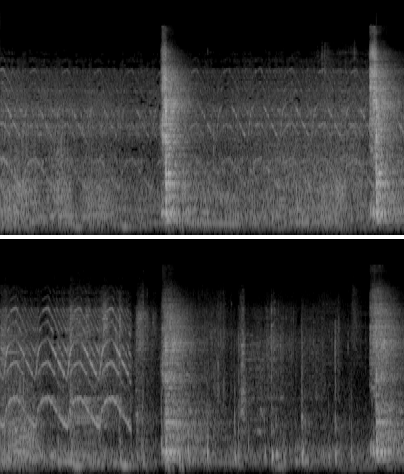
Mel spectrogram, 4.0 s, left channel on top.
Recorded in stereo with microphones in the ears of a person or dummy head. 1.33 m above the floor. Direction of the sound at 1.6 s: 45° left (ahead or behind).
